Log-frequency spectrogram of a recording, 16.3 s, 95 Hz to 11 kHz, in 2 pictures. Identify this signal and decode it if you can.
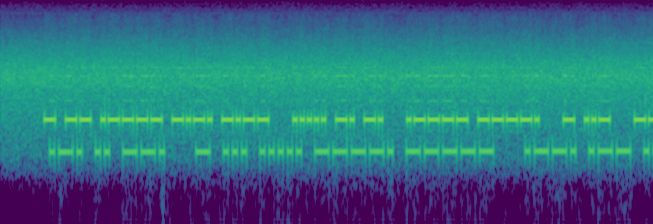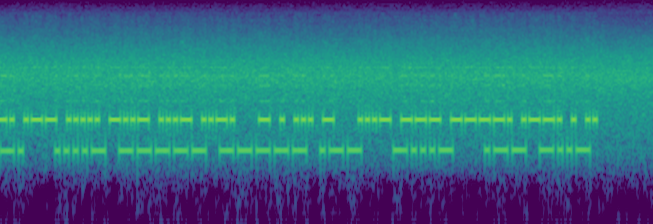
Morse code, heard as two keyed tones. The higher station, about 27 wpm, 870 Hz: TM1CY 5NN 19 TU GW5XVF TEST VO9PEI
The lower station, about 21 wpm, 450 Hz: RIG TS590 PWR 400W <BT> WX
